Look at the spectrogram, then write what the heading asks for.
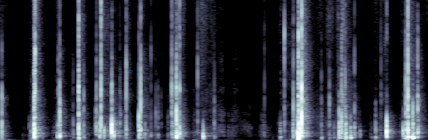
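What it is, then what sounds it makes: Full paper sugar bag. A full paper cane sugar bag is scratched with fingernails, then laid on its side and squeezed by hand. The sound is a series of short, dry, bright crinkling and scratching bursts. A brief quiet pause comes before the louder, crunchier squeezes.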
